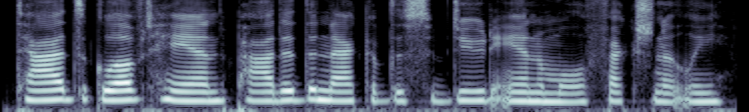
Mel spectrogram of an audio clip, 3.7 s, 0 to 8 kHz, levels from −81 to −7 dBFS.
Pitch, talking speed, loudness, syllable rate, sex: 205 Hz, 175 wpm, -19 LUFS, 6.0 syllables/s, female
